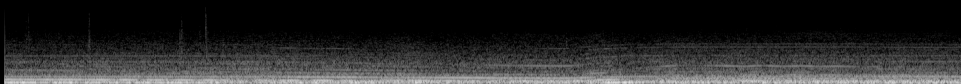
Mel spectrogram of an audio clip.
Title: SCANIA K380IB bus hydraulic fan strange noise！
